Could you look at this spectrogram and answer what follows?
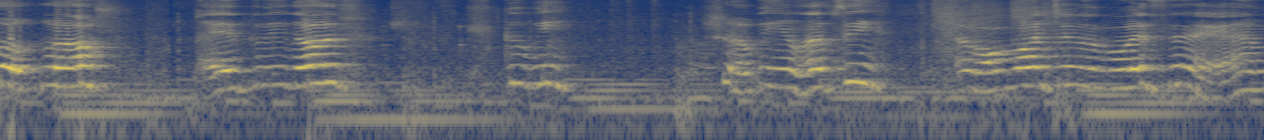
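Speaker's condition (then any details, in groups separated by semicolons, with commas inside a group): Cerebral palsy; scoliosis, lordosis, spinal fusion rods C1 to tailbone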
